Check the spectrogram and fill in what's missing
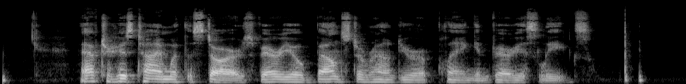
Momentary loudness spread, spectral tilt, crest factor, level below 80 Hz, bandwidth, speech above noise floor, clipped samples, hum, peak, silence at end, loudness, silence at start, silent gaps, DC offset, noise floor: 16 LU; -4 dB/octave; 18 dB; -62 dBFS; 15 kHz; 25 dB; under 0.1%; none; -2 dBFS; 0.45 s; -19 LUFS; 0.05 s; none; under 0.1%; -44 dBFS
